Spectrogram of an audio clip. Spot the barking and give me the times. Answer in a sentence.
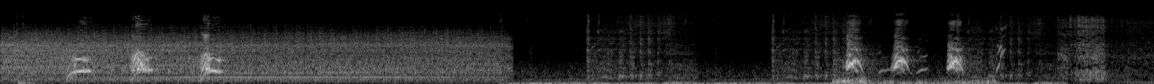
The barking can be heard from 0.1 to 2.2 s and from 8.3 to 10.1 s.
